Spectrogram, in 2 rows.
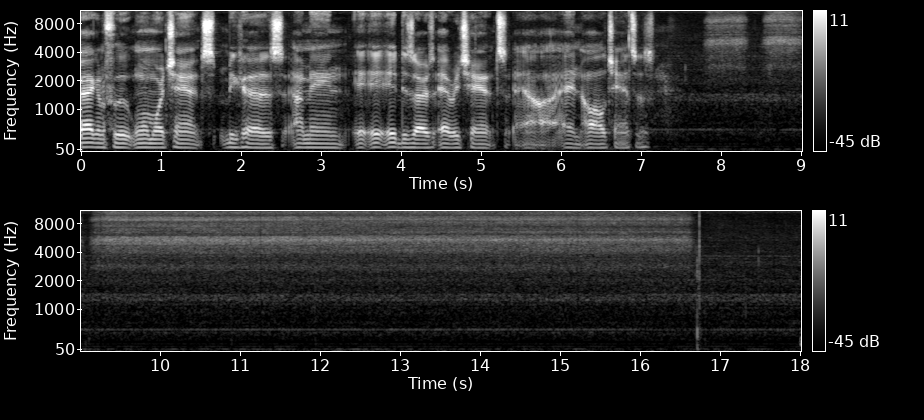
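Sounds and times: faint constant hum: 0.0 - 18.0
vape inhale hiss: 7.8 - 14.9.

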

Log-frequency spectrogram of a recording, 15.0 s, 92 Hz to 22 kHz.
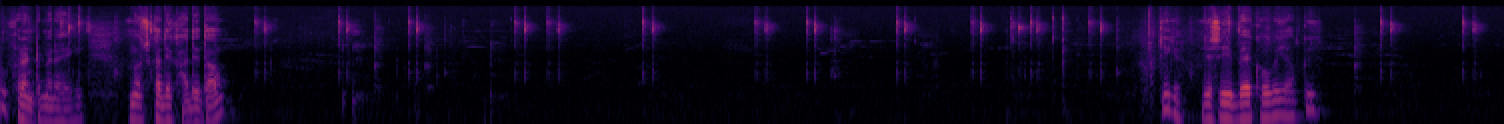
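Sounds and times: computer mouse clicking: 0.6 - 1.6, 2.5 - 2.8, 3.4 - 5.7, 6.4 - 6.6, 7.5 - 8.4, 9.0 - 12.0, 13.5 - 14.0, 14.6 - 14.9.

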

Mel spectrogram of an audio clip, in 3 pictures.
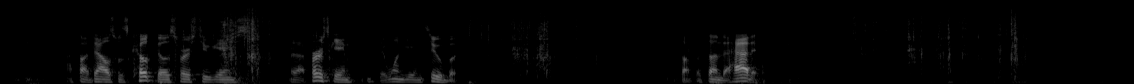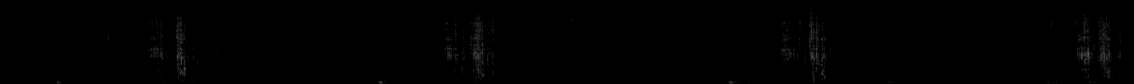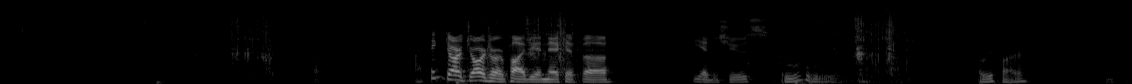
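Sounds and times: card pack wrappers tearing: 1.8 - 3.4, 4.6 - 6.1, 8.4 - 10.8, 11.8 - 14.3, 15.0 - 20.2, 21.5 - 23.1, 24.1 - 26.5, 27.2 - 29.4, 30.7 - 32.3.

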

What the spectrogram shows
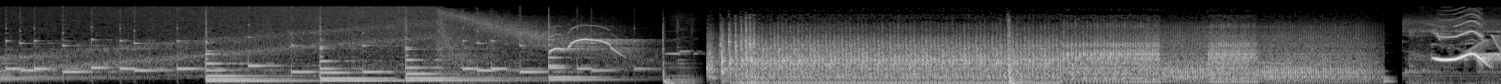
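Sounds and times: tractor engine chugging: 7.1 - 14.0.

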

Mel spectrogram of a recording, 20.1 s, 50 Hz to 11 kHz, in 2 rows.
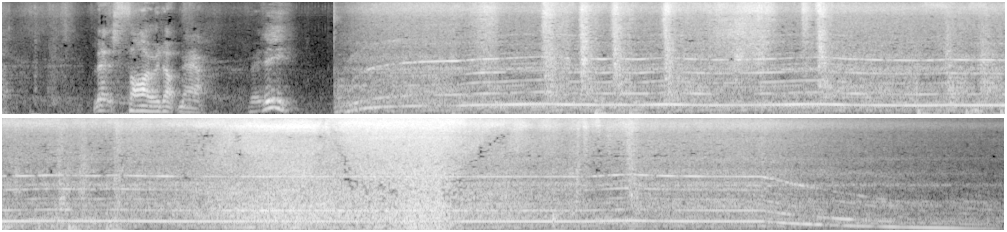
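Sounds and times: vacuum motor whine: 3.3 - 20.0
vacuum motor winding down: 3.3 - 20.0
air rushing into vacuum hose: 4.4 - 18.0.

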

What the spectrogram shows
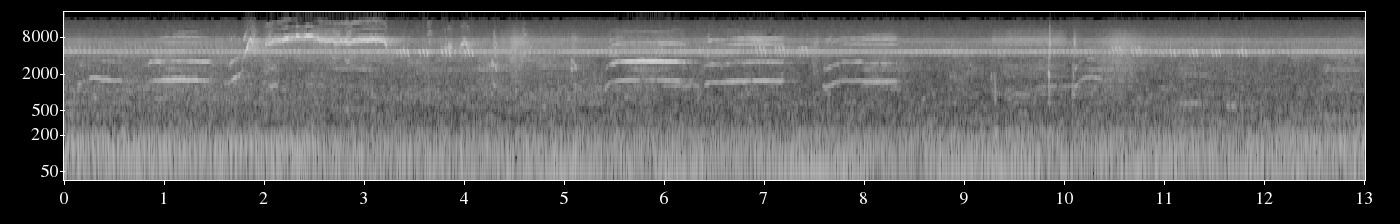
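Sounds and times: baby monkey whistling cries: 0.0 - 3.3, 5.0 - 8.5, 9.5 - 10.8.

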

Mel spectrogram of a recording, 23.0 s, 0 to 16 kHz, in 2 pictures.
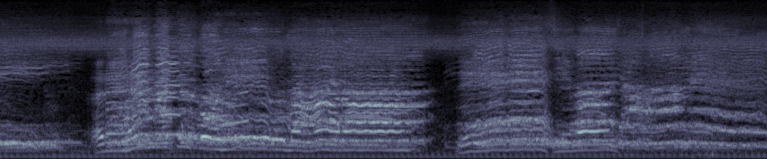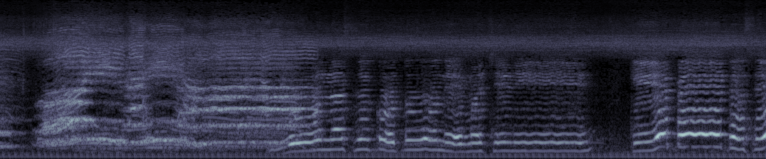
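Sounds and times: children singing in unison: 0.0 - 16.4.

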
